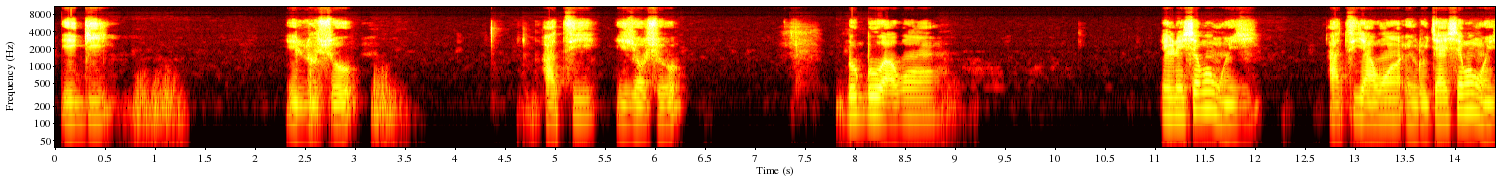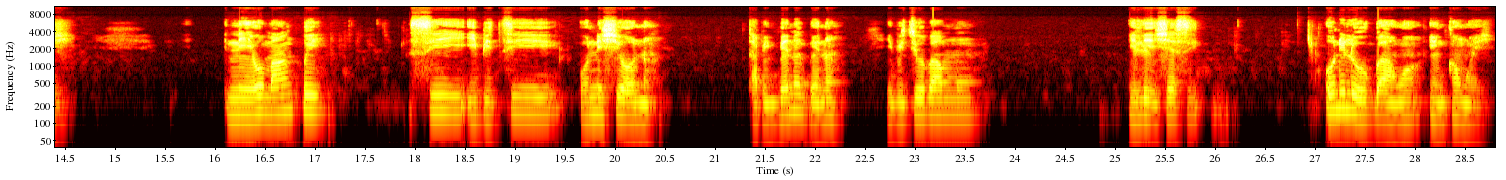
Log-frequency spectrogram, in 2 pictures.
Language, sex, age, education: Yoruba, male, 30-45, tertiary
